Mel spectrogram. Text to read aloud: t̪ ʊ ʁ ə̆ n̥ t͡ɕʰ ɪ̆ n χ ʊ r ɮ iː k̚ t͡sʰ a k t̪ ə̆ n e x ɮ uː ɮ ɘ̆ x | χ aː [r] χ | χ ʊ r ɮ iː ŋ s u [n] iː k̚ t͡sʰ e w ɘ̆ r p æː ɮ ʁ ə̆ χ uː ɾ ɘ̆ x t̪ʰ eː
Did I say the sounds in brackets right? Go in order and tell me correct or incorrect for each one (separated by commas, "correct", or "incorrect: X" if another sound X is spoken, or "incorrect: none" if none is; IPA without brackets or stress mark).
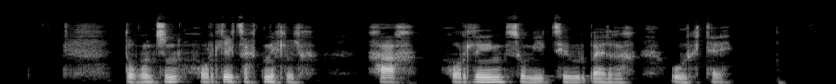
incorrect: none, incorrect: m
